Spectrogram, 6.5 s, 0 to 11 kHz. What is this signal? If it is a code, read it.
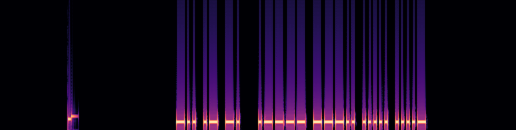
Morse code, heard as a keyed tone, about 34 wpm, 700 Hz. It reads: DAN 1854
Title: CWT Exchange 35wpm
